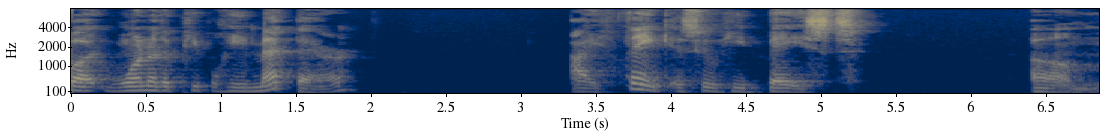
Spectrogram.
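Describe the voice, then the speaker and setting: Very slow and somewhat breathy, a man with an American accent speaks at medium pitch with ordinary pitch variation and long, frequent pauses. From Ohio, Cleveland area. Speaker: horror fiction scholar. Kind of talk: casual interview conversation. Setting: in-person sit-down.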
